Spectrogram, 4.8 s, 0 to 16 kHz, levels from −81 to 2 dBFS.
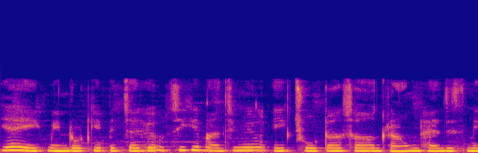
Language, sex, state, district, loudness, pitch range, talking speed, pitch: Hindi, female, Punjab, Fazilka, -13 LUFS, 275-310 Hz, 215 wpm, 285 Hz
